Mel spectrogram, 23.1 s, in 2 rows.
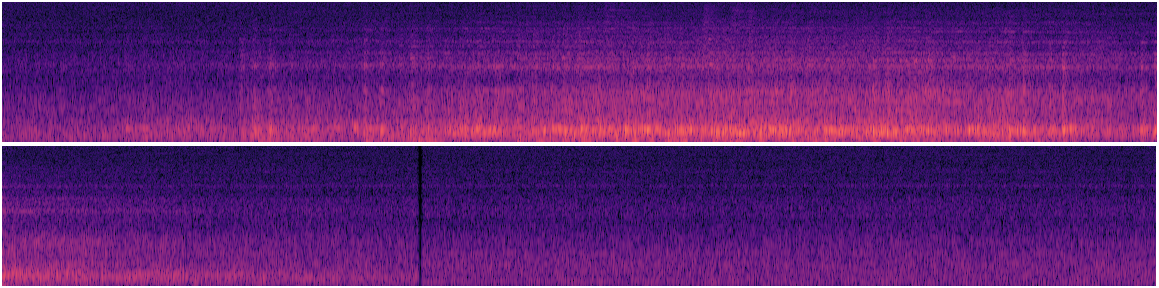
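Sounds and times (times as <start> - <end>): passenger train rumbling past: 0.0 - 15.8.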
